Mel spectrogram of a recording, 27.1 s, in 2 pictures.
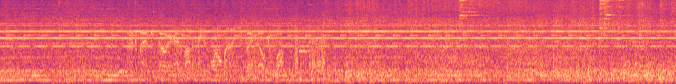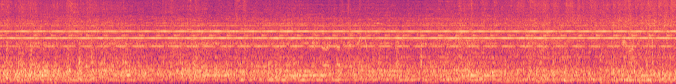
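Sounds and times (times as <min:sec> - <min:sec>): crossing bells ringing: 0:00.0 - 0:27.0
train wheels clattering on track: 0:06.4 - 0:16.1.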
